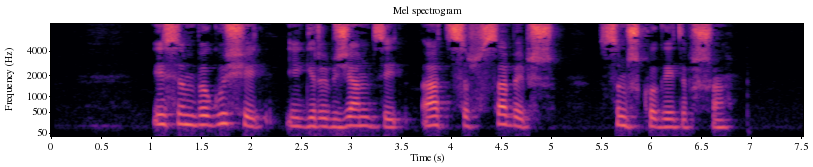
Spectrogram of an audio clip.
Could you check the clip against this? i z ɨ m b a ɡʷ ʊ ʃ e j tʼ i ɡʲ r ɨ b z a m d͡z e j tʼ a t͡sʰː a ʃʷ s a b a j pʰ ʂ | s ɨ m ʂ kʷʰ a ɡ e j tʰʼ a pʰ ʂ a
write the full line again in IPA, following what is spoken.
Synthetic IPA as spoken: i s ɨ m b a ɡʷ ʊ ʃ e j tʼ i ɡʲ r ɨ b ʒ a m d͡z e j tʼ a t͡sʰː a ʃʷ s a b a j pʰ ʂ | s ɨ m ʂ kʷʰ a ɡ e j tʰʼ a pʰ ʂ a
